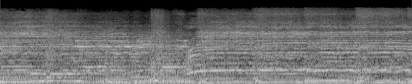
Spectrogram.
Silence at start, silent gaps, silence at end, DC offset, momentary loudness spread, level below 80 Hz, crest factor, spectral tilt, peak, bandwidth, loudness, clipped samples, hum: 0 s; none; 0 s; 2%; 1 LU; -30 dBFS; 12 dB; -3.5 dB/octave; -4 dBFS; 15.5 kHz; -15 LUFS; under 0.1%; none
